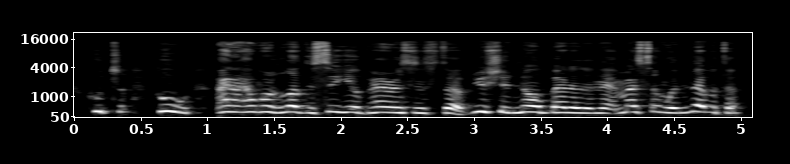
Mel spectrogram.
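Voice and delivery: high, indignant mom voice; imitating a scolding mother. The guy's mother scolding him for his language, high indignant mock voice. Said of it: "his mom look at me like".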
